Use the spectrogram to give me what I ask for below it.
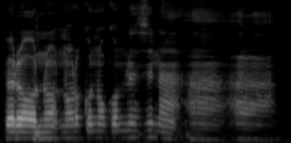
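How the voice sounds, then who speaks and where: A man's voice: mid-range voice, slow, clear, resonant tone. A young man hosting a casual podcast chat, slangy and full of restarts, at a desk mic in a small studio. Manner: relaxed slangy questioning with many restarts. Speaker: podcast host. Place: small studio with blue wall.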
